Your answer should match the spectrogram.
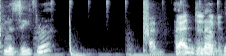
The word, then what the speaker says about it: Mizithra: is Elon Musk like mazithra that didn't even sound edible purethra and we all know how that went for you so the zithra rhymes with urethra that is the longest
